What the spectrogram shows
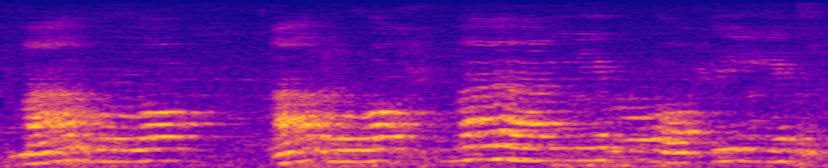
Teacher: Hanya satu getaran, marro ar-rahmanir-rahim, jangan ar-rahmanir-rahim, itu kebanyakan getarannya ya. At-takrir getaran halus, satu getaran ya.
